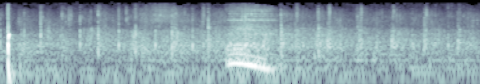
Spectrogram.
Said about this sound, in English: I want to tell you what, I really would like you to give a big round of applause to the worship team. These guys, go ahead, man.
